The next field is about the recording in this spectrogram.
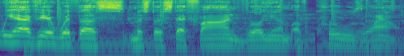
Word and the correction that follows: Crew Lounge: Is that to pronounce the proper way of the business? Crew Lounge? – Crew Lounge, correct.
